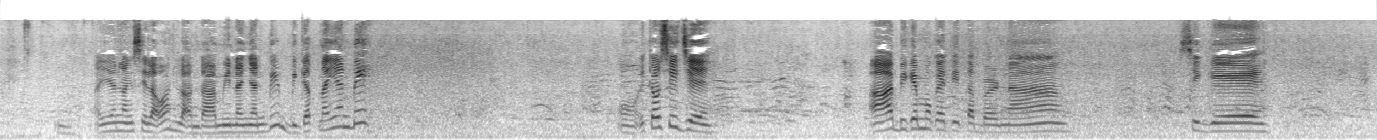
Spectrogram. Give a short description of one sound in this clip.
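A young girl talks and sings out in a high voice close by.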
